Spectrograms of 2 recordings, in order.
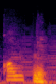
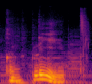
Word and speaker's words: complete: kata ini yang ditekan Jadi bukan complete Bukan tapi complete complete completeete ya itu yang diekan yang di-emphasize gitu contoh kita dengarin complete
